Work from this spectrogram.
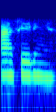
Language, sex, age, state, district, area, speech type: Tamil, female, 18-30, Tamil Nadu, Tiruchirappalli, rural, conversation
